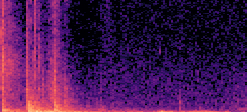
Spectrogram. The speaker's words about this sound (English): The moment we close the door behind us.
